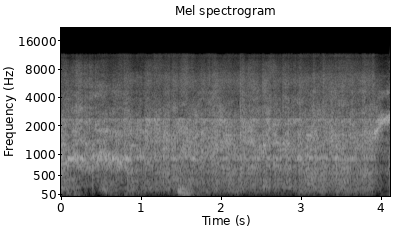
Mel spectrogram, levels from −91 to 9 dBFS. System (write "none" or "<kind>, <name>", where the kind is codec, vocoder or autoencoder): codec, SNAC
